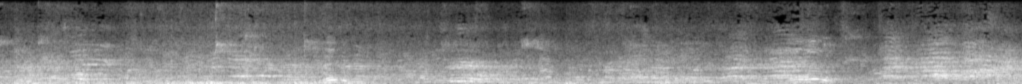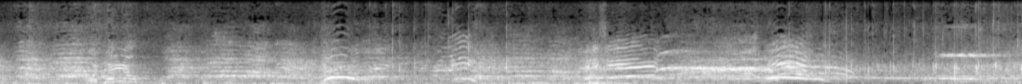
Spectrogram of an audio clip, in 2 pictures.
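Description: A crowd of spectators chatters and calls out in an echoing hall.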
